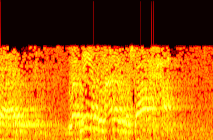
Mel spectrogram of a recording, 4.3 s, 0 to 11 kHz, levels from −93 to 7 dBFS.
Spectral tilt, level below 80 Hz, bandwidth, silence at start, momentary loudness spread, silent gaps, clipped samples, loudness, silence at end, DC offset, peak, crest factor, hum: -8 dB/octave; -32 dBFS; 3.7 kHz; 0 s; 13 LU; none; under 0.1%; -9 LUFS; 0 s; 1%; 0 dBFS; 10 dB; none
